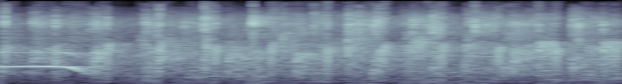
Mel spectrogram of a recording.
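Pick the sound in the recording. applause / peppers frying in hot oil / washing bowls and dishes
applause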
